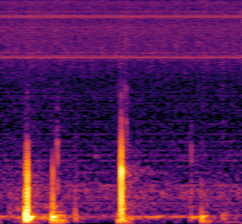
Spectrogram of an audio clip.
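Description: Three dull thumps, two close together near the start and one a little past a second in, over a faint low hum.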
